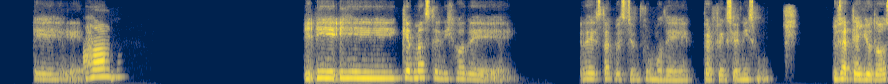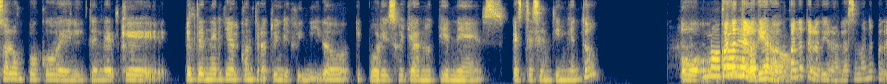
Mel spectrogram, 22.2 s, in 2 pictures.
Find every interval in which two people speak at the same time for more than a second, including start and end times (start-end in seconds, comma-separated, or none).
19.8-21.1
